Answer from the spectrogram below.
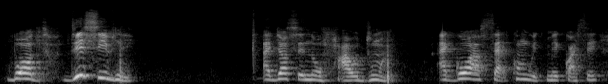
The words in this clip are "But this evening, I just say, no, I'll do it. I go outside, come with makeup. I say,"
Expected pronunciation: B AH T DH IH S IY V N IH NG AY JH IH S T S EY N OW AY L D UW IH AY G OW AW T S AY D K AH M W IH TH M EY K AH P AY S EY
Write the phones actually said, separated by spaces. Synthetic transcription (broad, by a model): B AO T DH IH S IY V N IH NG AY JH IH S T S EY N OW AY W D UW IH AY G OW AW T S AY D K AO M W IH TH M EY K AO AY S EY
